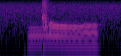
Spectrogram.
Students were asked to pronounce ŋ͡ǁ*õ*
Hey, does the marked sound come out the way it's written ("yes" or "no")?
yes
